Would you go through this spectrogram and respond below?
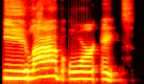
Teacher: in the first syllable e says its name in an open syllable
